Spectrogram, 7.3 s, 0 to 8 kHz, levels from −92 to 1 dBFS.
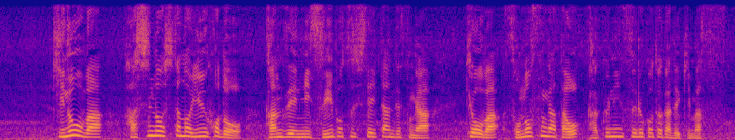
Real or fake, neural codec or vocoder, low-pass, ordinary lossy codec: fake; codec, 16 kHz, 16 kbps, FunCodec, trained on Chinese and English, 50 frames a second; none; none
